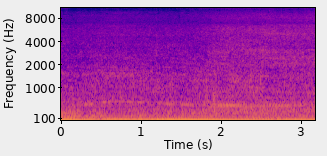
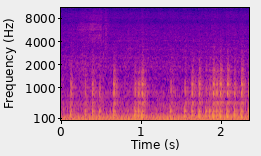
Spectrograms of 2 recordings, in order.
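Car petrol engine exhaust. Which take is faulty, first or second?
second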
